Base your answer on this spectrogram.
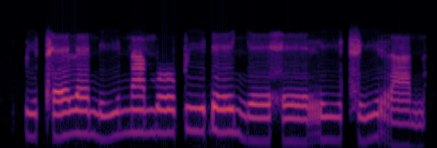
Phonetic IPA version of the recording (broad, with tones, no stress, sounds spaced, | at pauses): k͡p i˨ tʰ ɛ˨˦ l ɛ˦ n iː˨˦ n ã˦ m oː˦ p iː˦ ɗ eː˦ ɲ eː˨ h eː˨ r iː˨ t͡s iː˨˦ r a˨ n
